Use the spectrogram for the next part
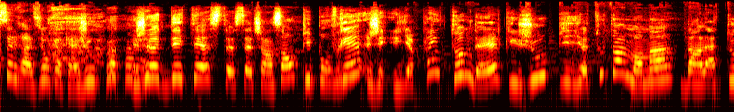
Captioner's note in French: rire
